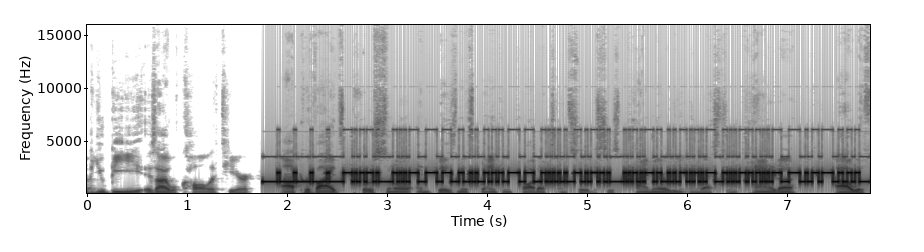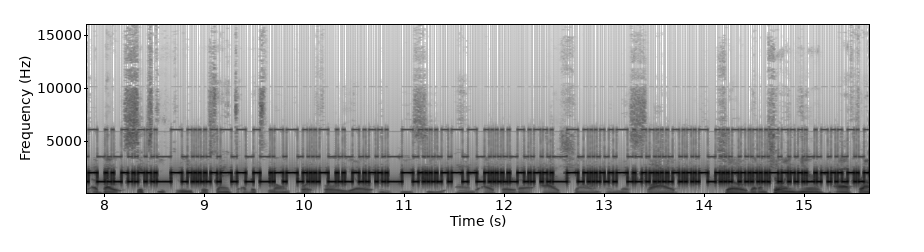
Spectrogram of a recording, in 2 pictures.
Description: RTTY (45.45 baud, 850 Hz shift), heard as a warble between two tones, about 1600 Hz centre, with speech in English. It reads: ROTOCULTOR, SECADOR ROTATIVO, TRATOMETRO, TRATOR, TRITURADOR DE …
